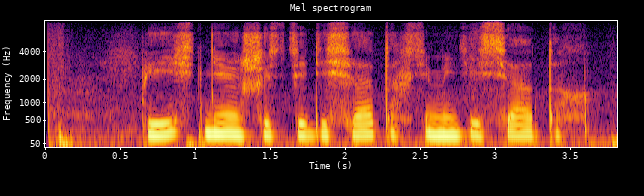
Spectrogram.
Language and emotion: Russian, neutral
